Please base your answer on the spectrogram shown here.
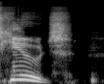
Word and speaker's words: Hugh: Chill, it's pronounced huge. I'll say it, Hugh.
